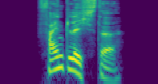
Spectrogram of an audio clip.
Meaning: inflection of feindlich: 1. strong/mixed nominative/accusative feminine singular superlative degree 2. strong nominative/accusative plural superlative degree
- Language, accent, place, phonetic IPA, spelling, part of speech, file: German, Germany, Berlin, [ˈfaɪ̯ntlɪçstə], feindlichste, adjective, De-feindlichste.ogg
